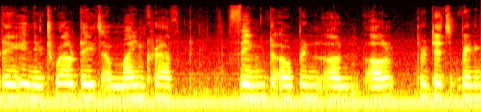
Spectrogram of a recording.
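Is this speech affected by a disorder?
Yes: quadriplegic cerebral palsy.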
